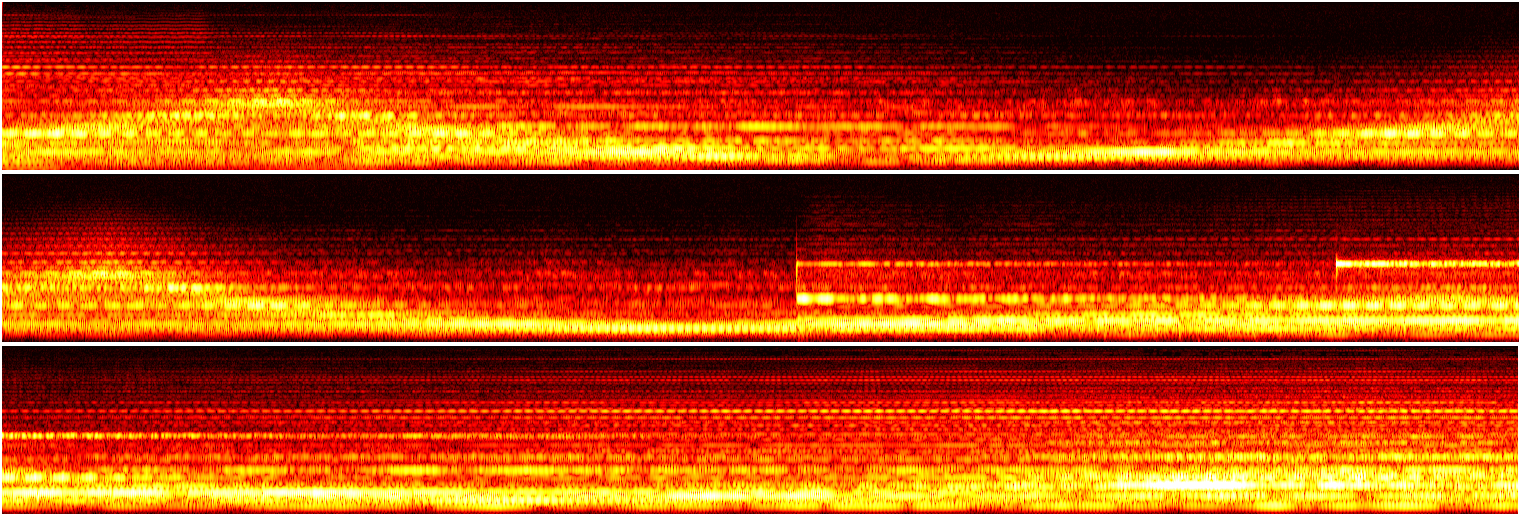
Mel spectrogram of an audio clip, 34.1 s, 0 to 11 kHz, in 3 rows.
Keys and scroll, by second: 2.7 3, 5.0 4, 5.6 3, 7.2 End, 7.8 Delete, 9.0 Delete, 10.3 Delete, 10.8 Delete, 11.6 Delete, 14.0 ctrl+z, 14.9 Delete, 15.6 Delete, 16.1 Delete, 16.8 Delete, 17.9 Delete, 21.2 Delete, 23.8 Delete, 24.7 Delete, 25.4 Delete, 26.1 Delete, 26.7 Delete, 27.4 Delete, 28.1 Delete, 31.0 ].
